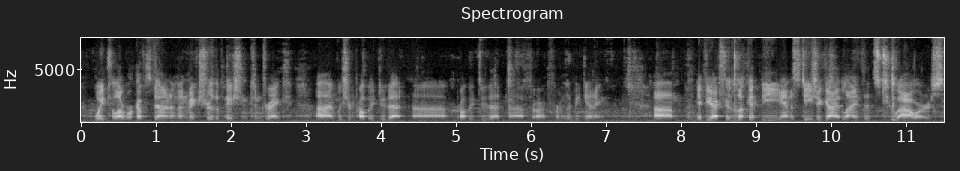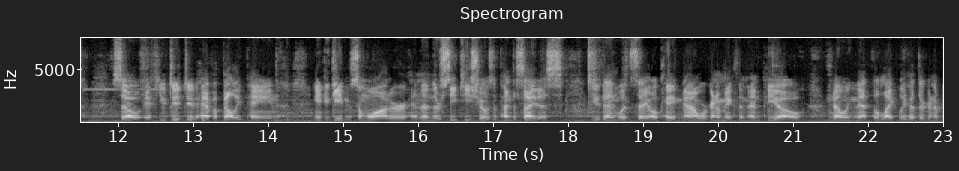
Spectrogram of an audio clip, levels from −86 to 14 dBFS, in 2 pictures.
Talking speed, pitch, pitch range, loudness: 210 wpm, 125 Hz, 120-140 Hz, -15 LUFS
